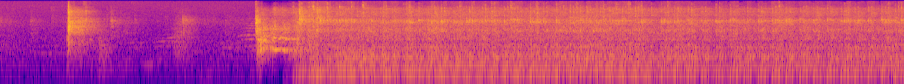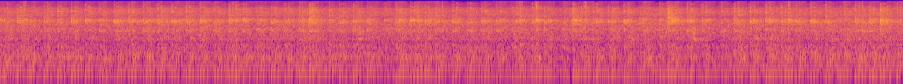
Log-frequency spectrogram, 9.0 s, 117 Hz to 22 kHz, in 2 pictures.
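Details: 1978 cafe scrambler at a busy idle with quick, light ticking over the exhaust pulses. The exhaust is leaking, but the ticking worries them and they suspect it comes from inside the engine rather than the exhaust.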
